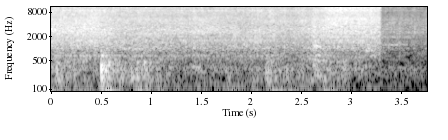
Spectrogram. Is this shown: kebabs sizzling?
yes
